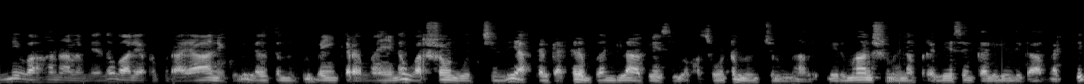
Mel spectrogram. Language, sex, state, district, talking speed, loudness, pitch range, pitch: Telugu, male, Andhra Pradesh, Krishna, 120 wpm, -25 LUFS, 95-105 Hz, 100 Hz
